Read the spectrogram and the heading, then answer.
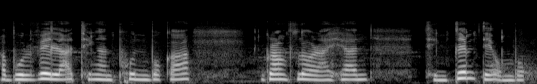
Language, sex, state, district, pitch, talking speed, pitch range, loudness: Mizo, female, Mizoram, Aizawl, 225 Hz, 190 wpm, 220-240 Hz, -17 LUFS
